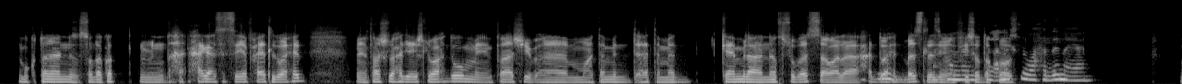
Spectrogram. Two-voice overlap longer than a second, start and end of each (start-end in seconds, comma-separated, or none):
8.6-10.3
